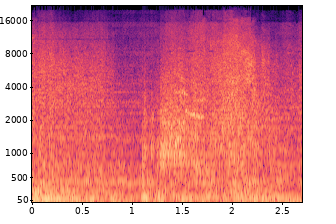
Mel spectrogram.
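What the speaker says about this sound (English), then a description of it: "An instant later, the explosion ripped through the air." A rocket launcher explosion effect, a loud booming blast with a rushing whoosh that swells, dips and swells again across a few seconds, heavy and close.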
